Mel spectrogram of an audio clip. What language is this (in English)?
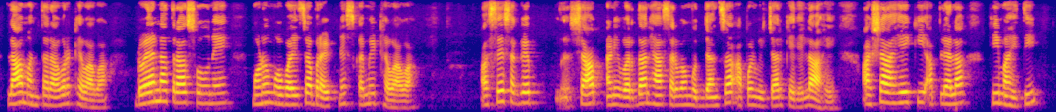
Marathi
